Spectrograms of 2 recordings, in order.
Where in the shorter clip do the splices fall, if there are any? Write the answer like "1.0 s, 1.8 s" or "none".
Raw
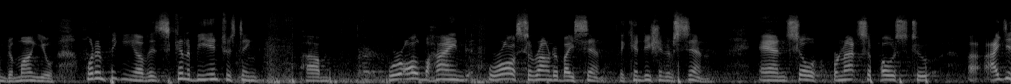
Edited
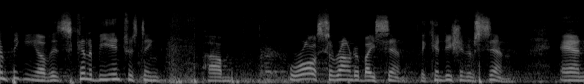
2.9 s

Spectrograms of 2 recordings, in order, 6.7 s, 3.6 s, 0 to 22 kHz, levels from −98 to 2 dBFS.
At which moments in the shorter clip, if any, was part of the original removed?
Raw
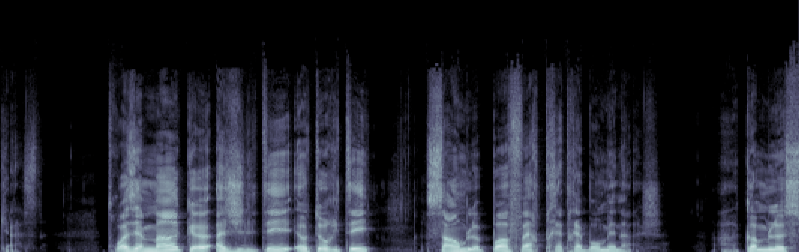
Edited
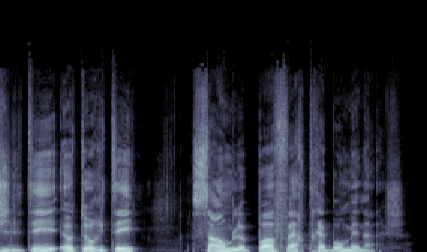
2.6 s

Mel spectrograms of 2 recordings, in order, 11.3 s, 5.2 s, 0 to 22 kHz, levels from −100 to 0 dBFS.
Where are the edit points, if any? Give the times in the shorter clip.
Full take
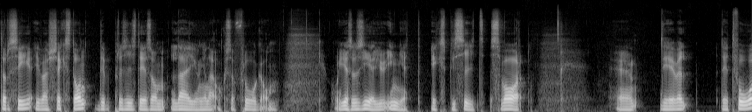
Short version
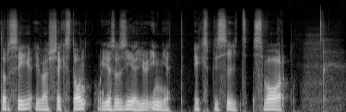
1.4 s

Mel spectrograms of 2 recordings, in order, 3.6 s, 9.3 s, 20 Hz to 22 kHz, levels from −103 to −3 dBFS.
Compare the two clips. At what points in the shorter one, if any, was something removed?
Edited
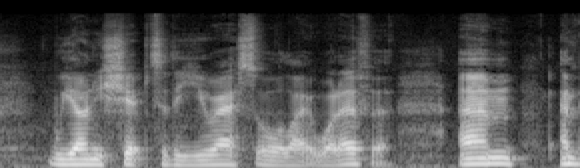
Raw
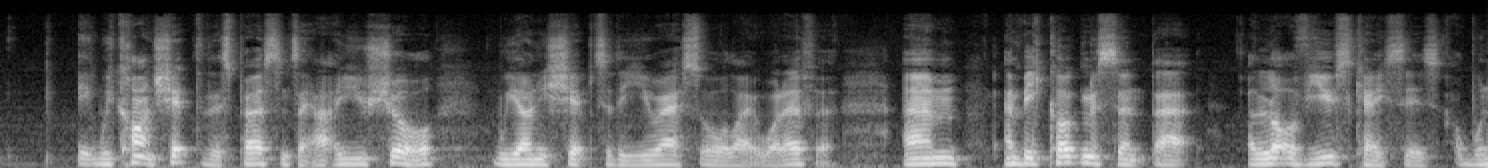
none

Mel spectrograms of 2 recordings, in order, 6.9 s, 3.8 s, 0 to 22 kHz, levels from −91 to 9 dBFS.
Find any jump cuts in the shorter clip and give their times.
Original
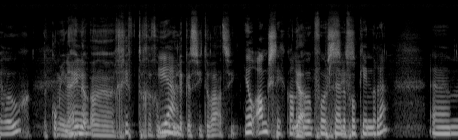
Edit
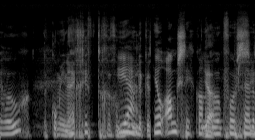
1.1 s, 2.2 s

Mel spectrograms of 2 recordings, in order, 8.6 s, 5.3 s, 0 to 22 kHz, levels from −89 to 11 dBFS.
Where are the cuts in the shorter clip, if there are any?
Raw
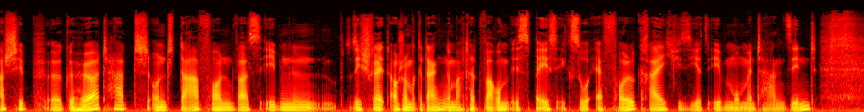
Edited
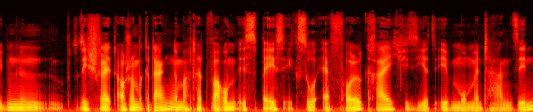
none

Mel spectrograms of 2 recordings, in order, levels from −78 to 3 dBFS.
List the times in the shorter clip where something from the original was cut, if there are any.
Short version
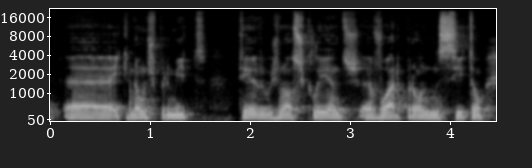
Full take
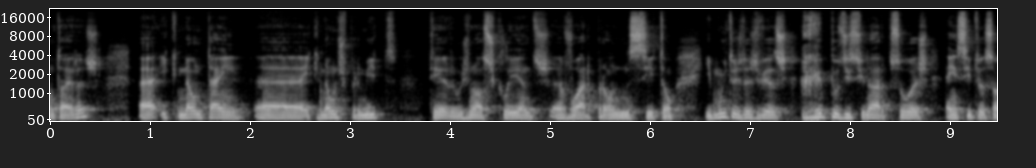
none

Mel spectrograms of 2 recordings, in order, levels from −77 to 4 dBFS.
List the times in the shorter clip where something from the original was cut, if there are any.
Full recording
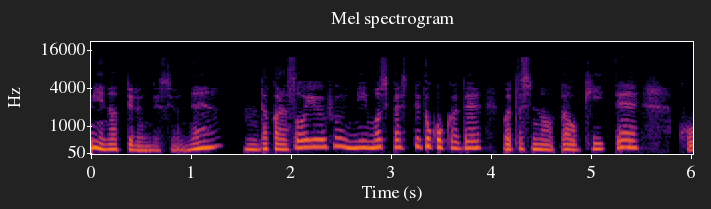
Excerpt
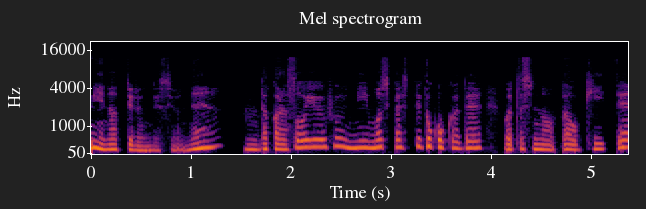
none

